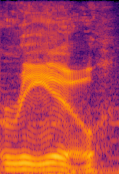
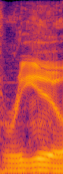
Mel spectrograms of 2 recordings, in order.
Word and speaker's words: Ryu: fame for me is teaching me the proper way to pronounce Ryu after playing Street Fighter 2 all those years, and I always thought it was Ryu, like Ken and Ryu.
